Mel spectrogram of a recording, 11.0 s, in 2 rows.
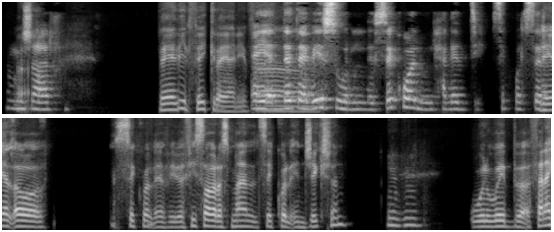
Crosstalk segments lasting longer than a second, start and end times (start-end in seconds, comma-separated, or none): none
